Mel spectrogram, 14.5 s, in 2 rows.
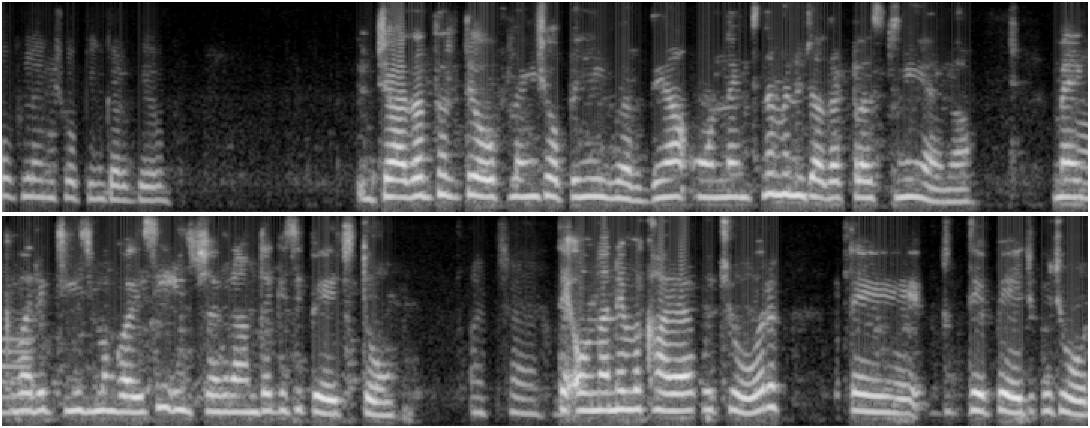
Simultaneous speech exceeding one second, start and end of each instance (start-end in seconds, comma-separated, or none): none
